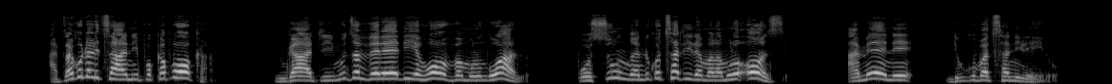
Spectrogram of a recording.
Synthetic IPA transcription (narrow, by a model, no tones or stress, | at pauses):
a̰d͡zakuɗalit͡sʰanipɔkʰapɔkʰa̰ | ŋɡatimud͡zaɱvɛɾɛɗijɛɦɔvamuluŋɡuwanu | pɔsuŋɡandikɔt͡sʰatiɾamalamulɔʔɔnsɛ̥ | amɛnɛ | ndikuk̬upat͡sʰanilɛ̰ːɾɔ̰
